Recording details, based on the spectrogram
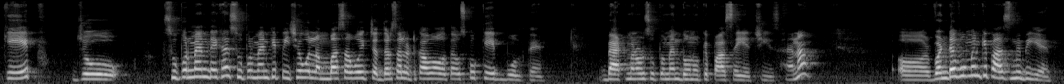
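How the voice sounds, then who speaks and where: A woman, teaching spelling rules in a chatty classroom lesson and often checking whether the class follows. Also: sits high. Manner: lively, chatty, asks the class questions and laughs at the oddities. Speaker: English teacher.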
